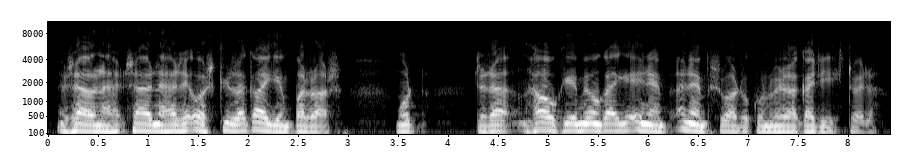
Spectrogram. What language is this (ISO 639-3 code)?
fin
